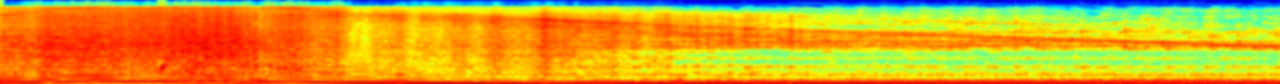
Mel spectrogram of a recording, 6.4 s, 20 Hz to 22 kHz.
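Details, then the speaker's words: 2.3L turbo Ford engine in a sand rail, after adjusting the timing and confirming good compression: revs drop into a rough, busy idle with a loose, uneven clatter. It sounds better than before but the fix is unconfirmed; engine clatter. "whoa that thing is it sounds better than it was before it sounds like it anyways it kind of has a weird clatter but I would say that is like a half success"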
